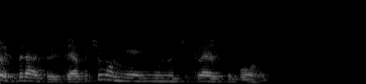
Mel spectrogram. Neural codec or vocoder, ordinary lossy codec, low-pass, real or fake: codec, 24 kHz, 6 kbps, HILCodec; AAC, 16 kbps; 3.6 kHz; fake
